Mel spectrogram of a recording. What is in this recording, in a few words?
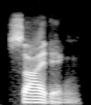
"siding", American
